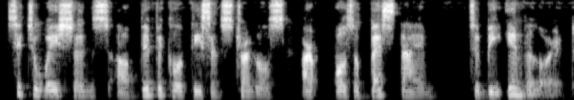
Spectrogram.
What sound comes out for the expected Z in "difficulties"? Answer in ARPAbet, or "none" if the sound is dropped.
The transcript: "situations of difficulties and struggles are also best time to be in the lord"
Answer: S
